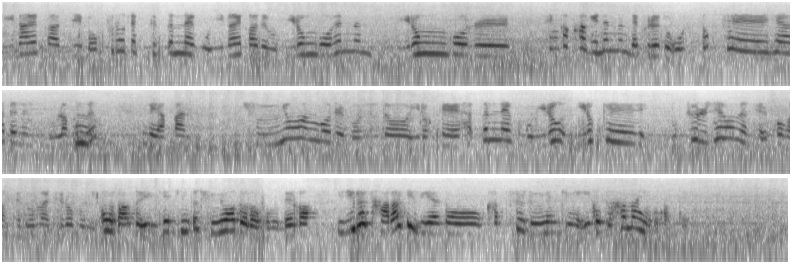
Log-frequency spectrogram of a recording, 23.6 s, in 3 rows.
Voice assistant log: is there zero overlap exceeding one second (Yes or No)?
Yes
